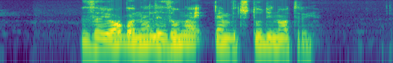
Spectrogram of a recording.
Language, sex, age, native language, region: Slovenian, male, 18-29, Slovenian, Coastal Karst region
